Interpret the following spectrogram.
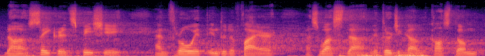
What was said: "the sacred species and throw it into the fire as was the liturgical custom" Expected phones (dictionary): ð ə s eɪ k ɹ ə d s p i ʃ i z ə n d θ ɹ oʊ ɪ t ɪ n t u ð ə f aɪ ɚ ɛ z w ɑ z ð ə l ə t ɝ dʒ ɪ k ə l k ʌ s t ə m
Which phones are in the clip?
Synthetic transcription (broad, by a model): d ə s eɪ k ɹ ə d s p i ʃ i ə n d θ ɹ oʊ ɪ t ɪ n t u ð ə f aɪ ɚ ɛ s w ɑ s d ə l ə t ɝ dʒ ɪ k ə l k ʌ s t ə m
